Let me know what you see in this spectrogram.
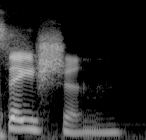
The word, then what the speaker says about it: cetacean: Cetacean. – Yeah, I just don't know how to pronounce it. – What is it? – It's C-E-T-A-C-E-A-N. – It's cetacean. – Cetacean. – Yeah, not a crustacean. A cetacean.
